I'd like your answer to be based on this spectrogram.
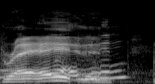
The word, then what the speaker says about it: Braeden: Braden. He's got a very like erudite voice. And... – yeah, B-R-A-E-D-E-N.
